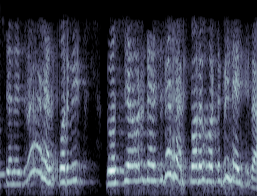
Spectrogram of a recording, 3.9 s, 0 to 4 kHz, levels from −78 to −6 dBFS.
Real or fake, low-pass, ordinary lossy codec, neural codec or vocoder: fake; 3.6 kHz; MP3, 32 kbps; vocoder, 22.05 kHz, 80 mel bands, WaveNeXt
